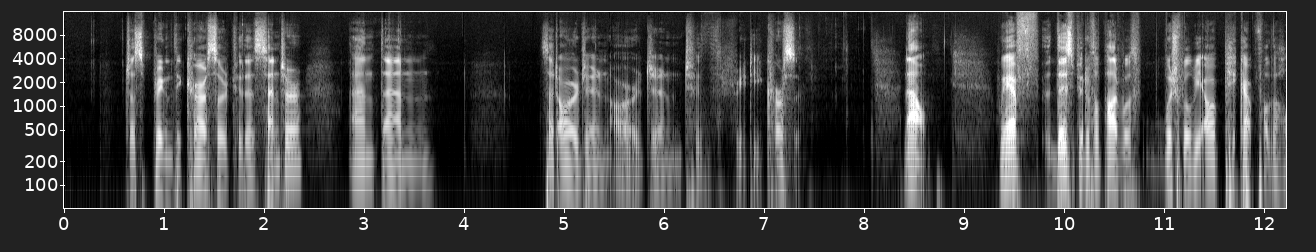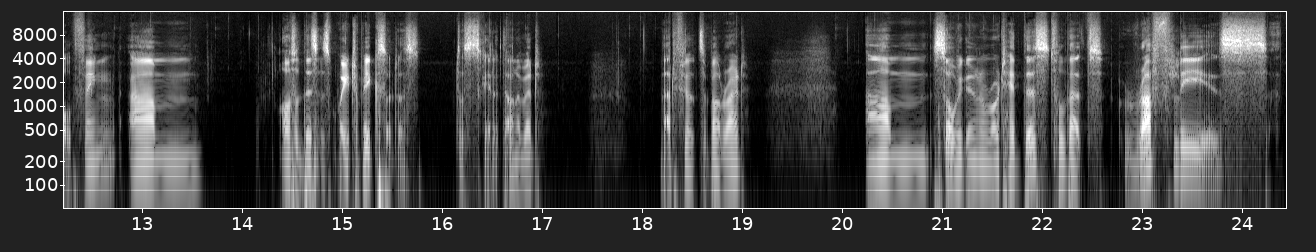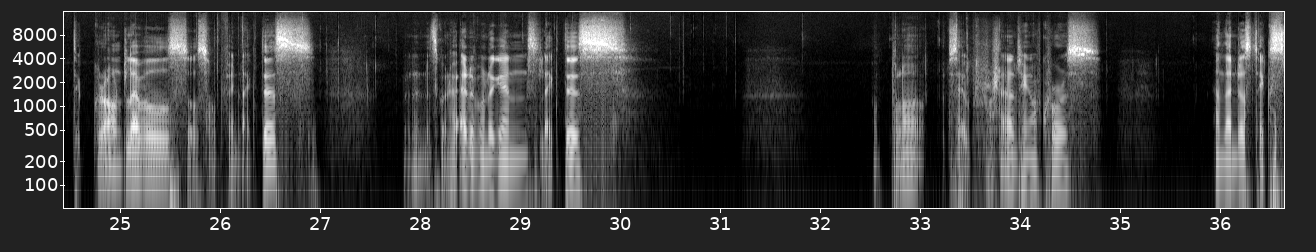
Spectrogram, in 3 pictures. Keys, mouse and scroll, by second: 0.2 shift+s, 1.1 ctrl+middle click, 2.8 Tab, 7.3 ctrl+middle drag, 7.9 middle click, 12.6-13.4 middle drag, 13.9 alt+middle drag, 15.0 s, 16.8-17.2 drag, 17.8 alt+middle click, 18.7-19.0 middle drag, 20.0 middle click, 21.1 alt+middle click, 21.8 r, 26.0 shift+middle click, 26.7 shift+middle click, 27.0 Tab, 27.4 1, 29.3 ctrl+middle click, 30.1 middle click, 30.9 alt+click, 31.8 click, 33.0 ctrl+z, 33.4 o, 34.1-35.7 drag, 35.9 e.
